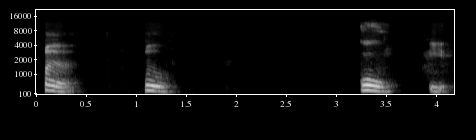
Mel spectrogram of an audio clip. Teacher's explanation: Can you see your tongue is now squeezing at the back of your throat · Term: qaf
